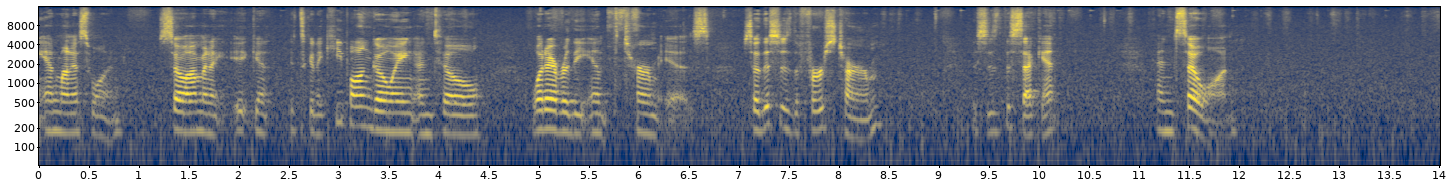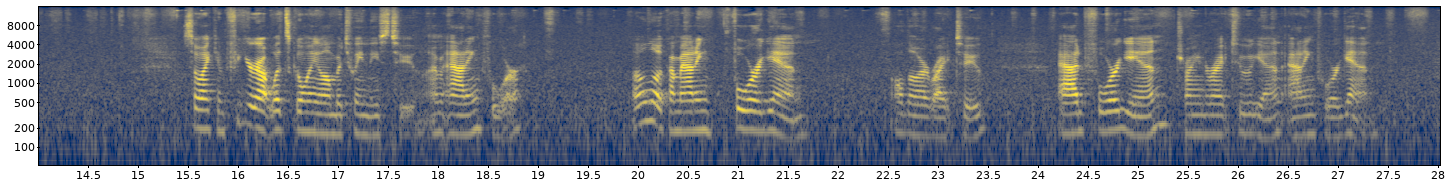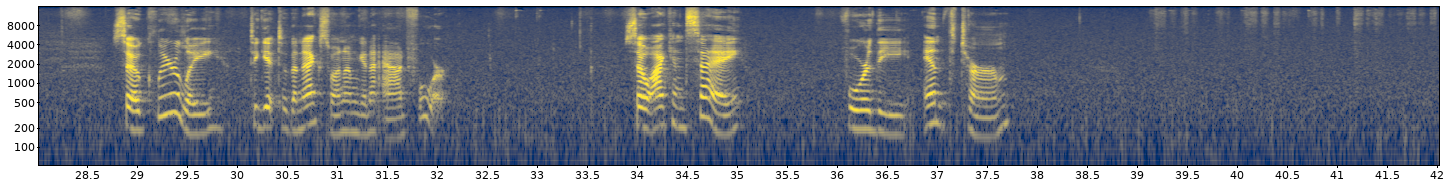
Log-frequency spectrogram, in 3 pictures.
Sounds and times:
Speech: 0:00.0 - 0:04.4, 0:05.0 - 0:08.4, 0:09.4 - 0:10.2, 0:11.2 - 0:12.0, 0:15.5 - 0:18.9, 0:19.9 - 0:21.7, 0:22.5 - 0:23.5, 0:24.2 - 0:27.4, 0:28.8 - 0:32.1, 0:33.9 - 0:35.1, 0:36.1 - 0:37.8
Writing: 0:05.0 - 0:28.0, 0:39.1 - 0:42.0.

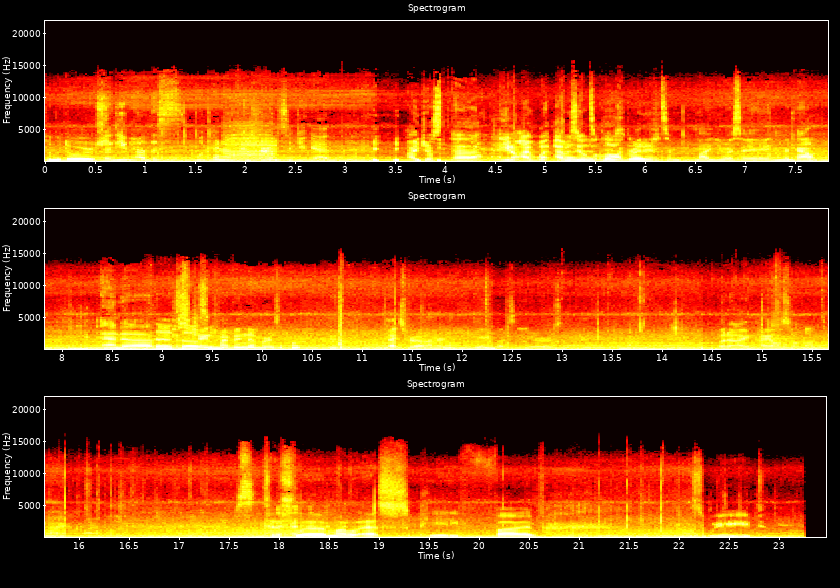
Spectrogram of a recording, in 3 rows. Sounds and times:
Vehicle: 0:00.0 - 0:23.3.

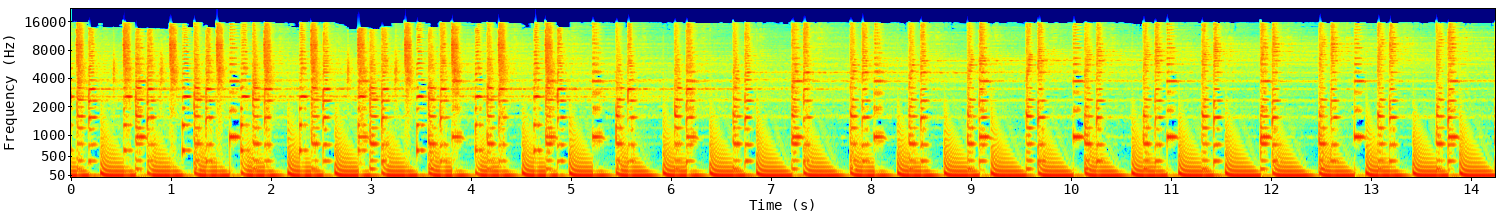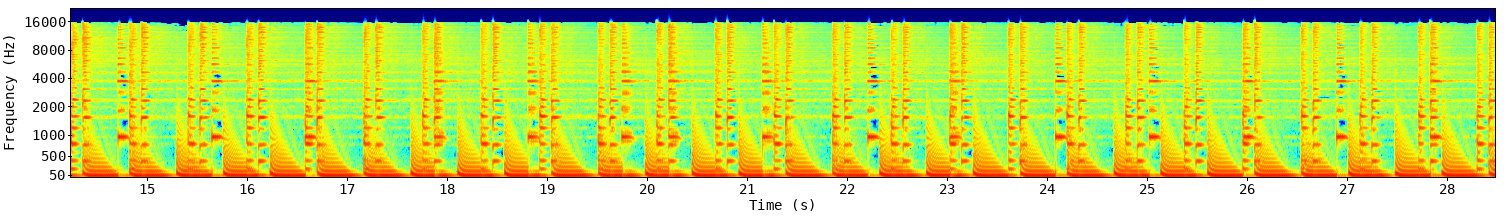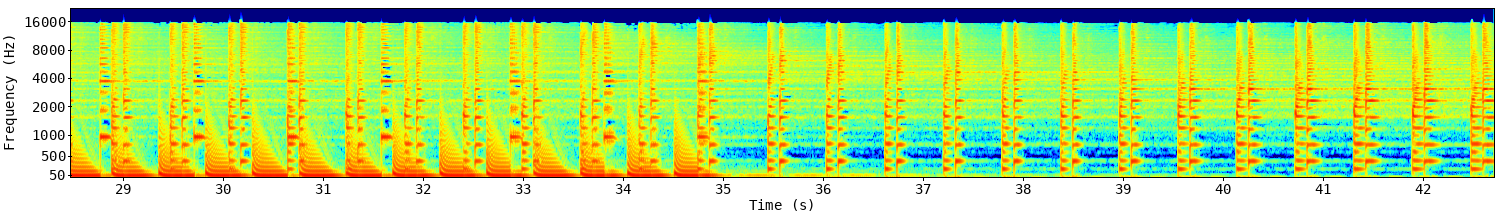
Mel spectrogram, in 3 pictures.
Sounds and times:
Hip hop music: 0:00.0 - 0:42.7.

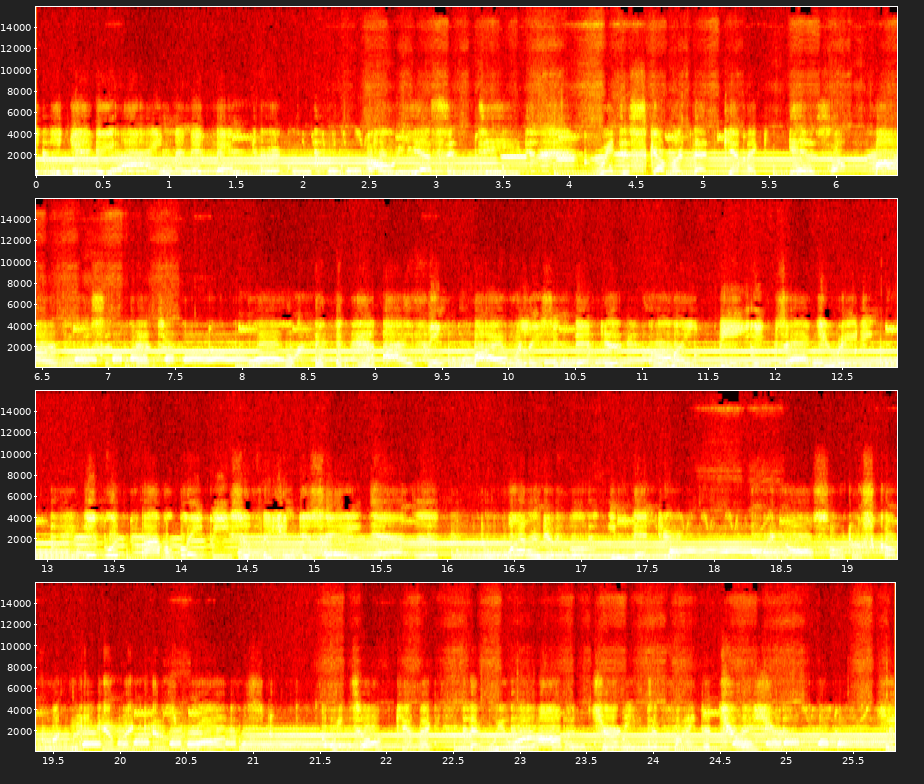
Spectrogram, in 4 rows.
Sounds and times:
Speech: 0:00.0 - 0:25.1
Music: 0:00.0 - 0:25.8.

